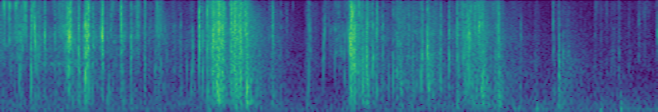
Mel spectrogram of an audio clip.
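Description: A foil wrapper crinkles and tears loudly.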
